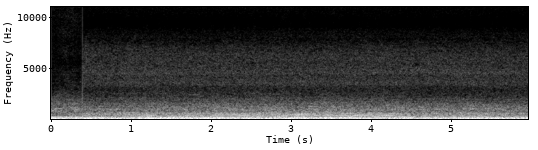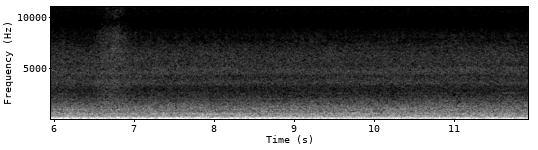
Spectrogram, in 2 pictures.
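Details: Steady low rumble of vehicle or engine noise, like riding in a car, fills the recording with no animal voice.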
